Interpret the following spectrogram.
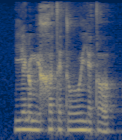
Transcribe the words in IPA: j i ɳ u mʲ ə˞ x ə t e t uː j e t ɤ

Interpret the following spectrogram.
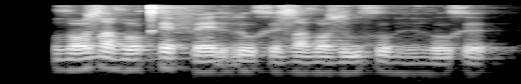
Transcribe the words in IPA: ðˤ o z a ðˤ u kʰ ɛ f ɛ r o x ə z ɛ ðˤ o z u x o ɦ ə̤ ɦ o x ə

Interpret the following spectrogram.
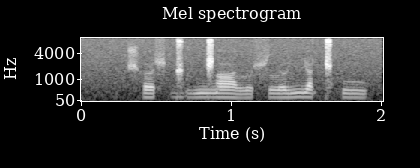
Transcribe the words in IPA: t͡ʃʰ ɜ ɬ ɡ͡ǁ u ŋ͡ǁ a l ʊ ɬ l ə ɲ a ǁʰ u

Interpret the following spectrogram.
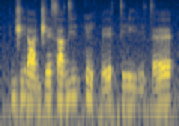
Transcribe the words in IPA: d͡ʒ i˦ ɾ a˧ d͡ʒ e˦ s a˦ d i˦ k ĩ˦˨ k͡p e˨˦ t i˧ j i˨ t ɛ˨˦

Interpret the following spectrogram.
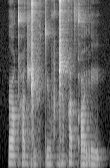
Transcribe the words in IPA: œ qʰ i d ɡ͡ǁ y f t y xʷ ɡ͡ǁ i q i d qʼ y r i

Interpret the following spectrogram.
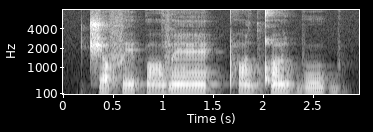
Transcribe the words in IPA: t͡ʃ ʌ f ɪ p ɑ̃ v ɛ̃ | pʰ ɑ̃ d qʼ ũ d b u b

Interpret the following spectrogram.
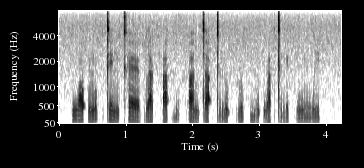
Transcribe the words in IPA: w ɔ˨˩ ʔ ŋ o˥˩ k̚ t e˨˩ n kʰ ɛː˨˩ p l a˨˩ k̚ ʔ a˨˩ ʔ b o˥˩ k̚ ʔ a˨˩ n t a˦˥ ʔ t r u˨˩ ʔ p l u˦˥ k̚ b u˨˩ ʔ w a˥˩ k̚ t r e˨˩ k̚ w uː˧ m w i˥˩ t̚

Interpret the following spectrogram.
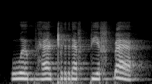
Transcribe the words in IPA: w ə bʱ æː ʈ r æ f pʲ æ f ɓ æ

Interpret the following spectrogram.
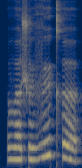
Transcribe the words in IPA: β ɵ ʃ ɾ ʉ v ʉ kʰ ɵ

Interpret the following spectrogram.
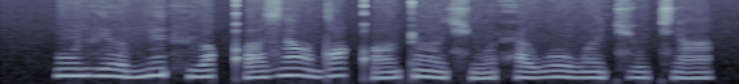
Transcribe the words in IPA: ũ˧ vʲ əː˧˩ mʲ ə̃˥ fʲ u˩˧ qʼ ə˩˧ z ã˥˧ dˤ u˥˧ qʼ õ˩˧ ʈ ə̃ː˧˩ ɕ ũ˩˧ ħ ə˧ w o˥˧ w ə̃˧˩ t͡ɕ u˧ t͡ɕ ã˧

